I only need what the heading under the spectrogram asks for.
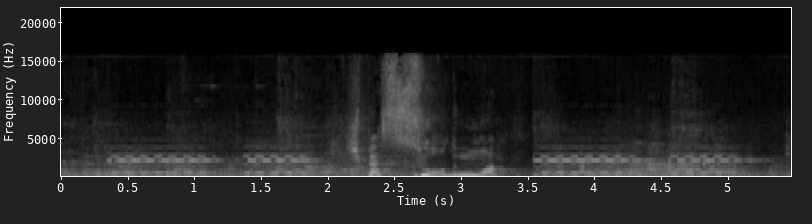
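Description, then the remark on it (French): A telephone rings steadily with a bright, trilling tone, then pauses while a woman speaks briefly, and the ringing resumes, loud. “Téléphone J'entends.”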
